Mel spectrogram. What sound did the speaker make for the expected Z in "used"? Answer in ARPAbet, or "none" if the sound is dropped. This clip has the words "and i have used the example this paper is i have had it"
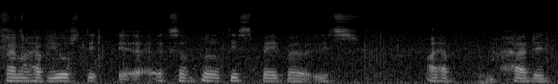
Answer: S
